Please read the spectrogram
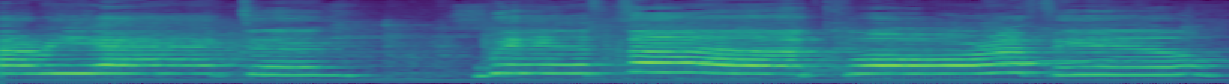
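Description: A woman singing, holding long drawn-out notes, with a short break about two seconds in before she sings on.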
